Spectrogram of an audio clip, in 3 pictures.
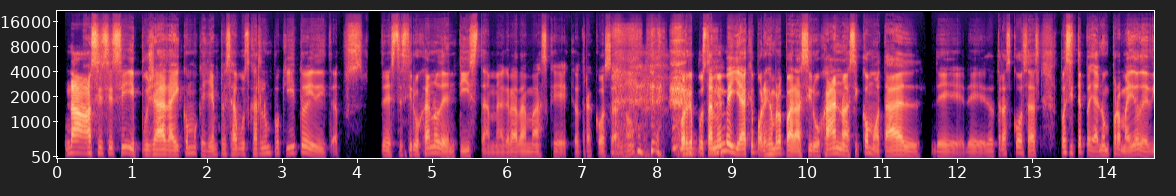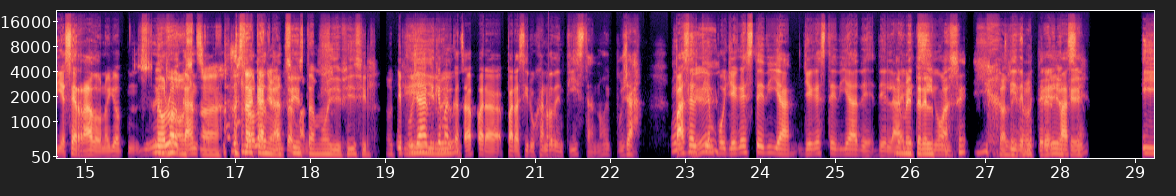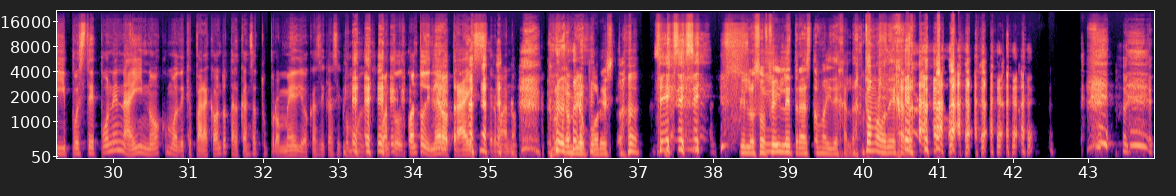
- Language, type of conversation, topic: Spanish, podcast, ¿Un error terminó convirtiéndose en una bendición para ti?
- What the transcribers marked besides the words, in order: tapping; laugh; chuckle; other background noise; laugh; laugh; laugh; laugh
